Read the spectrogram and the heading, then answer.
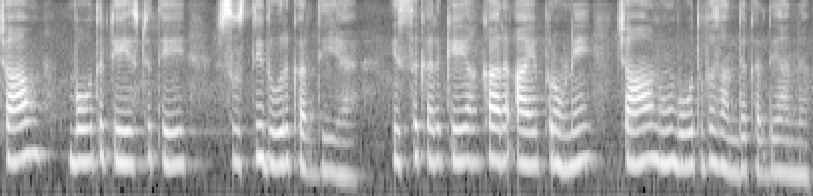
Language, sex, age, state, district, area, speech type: Punjabi, female, 18-30, Punjab, Pathankot, rural, spontaneous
